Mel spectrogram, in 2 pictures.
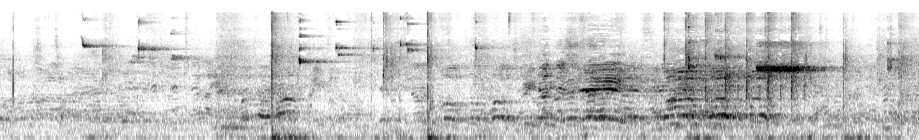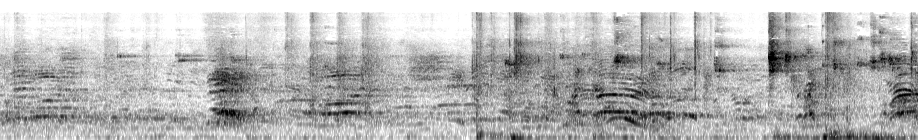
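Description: Volleyball thumping a few times on the hardwood court and off players' hands, over players' chatter echoing in a large gym. Sneakers squeak on the floor near the end as a rally gets going.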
